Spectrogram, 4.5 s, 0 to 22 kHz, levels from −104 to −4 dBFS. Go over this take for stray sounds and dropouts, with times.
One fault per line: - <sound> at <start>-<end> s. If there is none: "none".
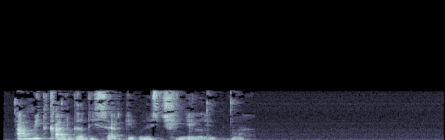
none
